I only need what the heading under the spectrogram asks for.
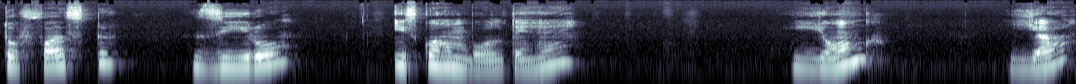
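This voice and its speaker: Casting note: Indian woman teacher, very slow, careful drill delivery. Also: on the high side. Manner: drawn-out, deliberate, stressing each syllable loudly when drilling. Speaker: language teacher. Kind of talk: slow classroom explanation with repetition drills.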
